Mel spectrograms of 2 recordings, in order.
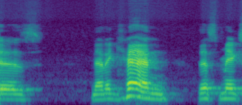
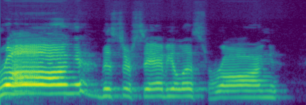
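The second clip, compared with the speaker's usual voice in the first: loud, drawn-out yell with wrong stretched long; 6 semitones higher, 7 dB louder than usual. Catching own mistake while sketching a polynomial graph: yelling. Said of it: "Sorry for yelling in YouTube".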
